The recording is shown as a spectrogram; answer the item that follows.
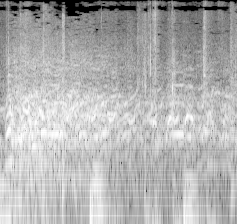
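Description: Many people laughing and snickering together, a dense chorus of overlapping laughs that starts abruptly, typical of a laugh-track sound effect.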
